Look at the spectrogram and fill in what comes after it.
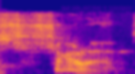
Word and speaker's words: chara: is chara, C-H-A-R-A, chara, I presume it's pronounced.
